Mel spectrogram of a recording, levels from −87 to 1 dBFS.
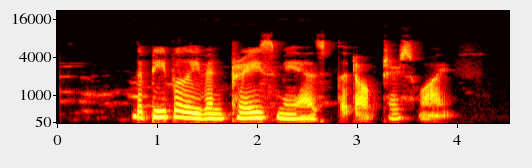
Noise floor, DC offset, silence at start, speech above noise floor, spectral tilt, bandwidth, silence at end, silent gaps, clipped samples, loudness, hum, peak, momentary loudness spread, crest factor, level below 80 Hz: -59 dBFS; under 0.1%; 0.75 s; 44 dB; -5.5 dB/octave; 9.2 kHz; 0.65 s; none; under 0.1%; -16 LUFS; none; -2 dBFS; 11 LU; 16 dB; -52 dBFS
